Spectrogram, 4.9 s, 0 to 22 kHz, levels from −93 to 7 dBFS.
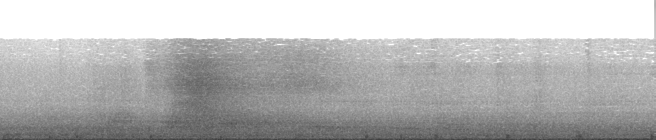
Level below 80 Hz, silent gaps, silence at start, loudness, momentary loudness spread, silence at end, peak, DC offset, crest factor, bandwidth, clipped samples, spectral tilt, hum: -26 dBFS; none; 0 s; -23 LUFS; 4 LU; 0 s; -8 dBFS; under 0.1%; 14 dB; 16 kHz; under 0.1%; -4.5 dB/octave; none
